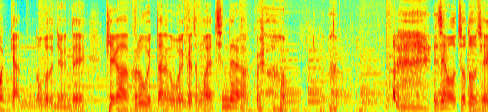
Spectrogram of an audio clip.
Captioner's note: laughs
